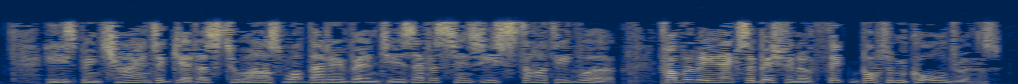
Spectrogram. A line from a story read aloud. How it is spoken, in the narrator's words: Ron muttered to Harry and Hermione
